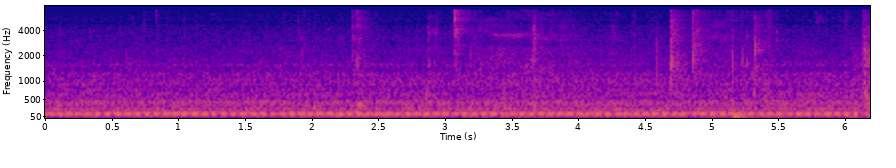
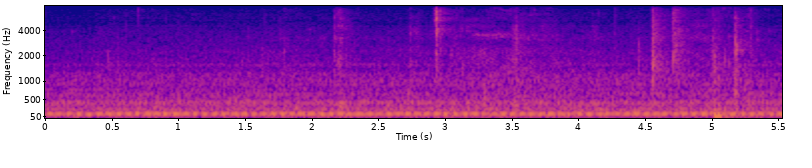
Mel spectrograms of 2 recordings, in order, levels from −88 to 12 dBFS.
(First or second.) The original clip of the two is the first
